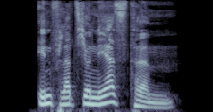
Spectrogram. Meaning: strong dative masculine/neuter singular superlative degree of inflationär
- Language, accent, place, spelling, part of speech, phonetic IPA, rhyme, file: German, Germany, Berlin, inflationärstem, adjective, [ɪnflat͡si̯oˈnɛːɐ̯stəm], -ɛːɐ̯stəm, De-inflationärstem.ogg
